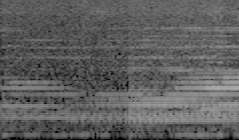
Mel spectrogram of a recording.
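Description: Steady drone of a Carnatic music accompaniment holding the tonic, with a stronger sustained note joining a little past the middle and the sound getting slightly louder.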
